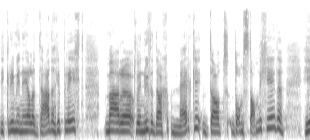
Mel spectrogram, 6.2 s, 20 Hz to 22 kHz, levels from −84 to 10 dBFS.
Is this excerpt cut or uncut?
cut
